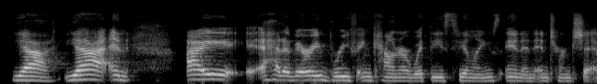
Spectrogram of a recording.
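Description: A woman with a normal speaking voice talks at a medium pitch and fairly slow pace, with fairly even intonation, in a very clean recording against a silent background. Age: 20s. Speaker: podcast host and teacher. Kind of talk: casual interview chat.

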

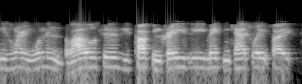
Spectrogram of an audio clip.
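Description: A man's fairly high voice at a fairly slow pace, an ordinary speaking voice with ordinary pitch variation. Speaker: co-host MMA commentator. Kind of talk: casual chat about MMA, profane.

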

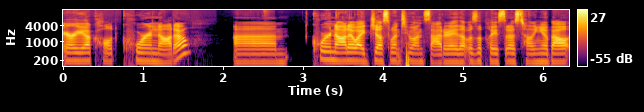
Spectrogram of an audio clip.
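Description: A woman with an American accent speaks at a medium pitch in a bright, sharp tone with monotone, flat intonation, the sound dry and close with no echo on a very clean recording with a silent background. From Pennsylvania, outside Philadelphia. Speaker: traveler. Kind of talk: casual interview.

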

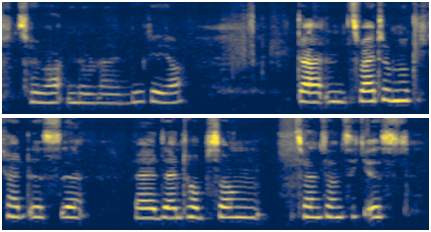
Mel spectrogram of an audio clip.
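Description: Very slow and high-pitched, a woman speaks with fairly even intonation and big swings in loudness. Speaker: podcaster. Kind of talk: reading aloud. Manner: halting.

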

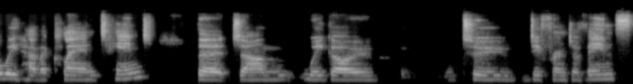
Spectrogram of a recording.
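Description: A woman's fairly low voice in an Australian accent, flat and monotone. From Australia, Victoria. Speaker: magazine editor and genealogy enthusiast. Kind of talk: casual interview.

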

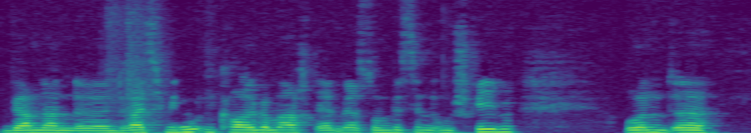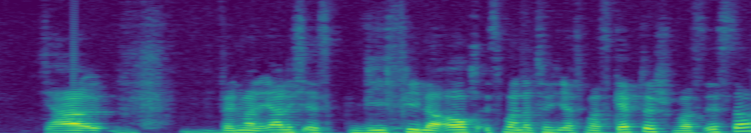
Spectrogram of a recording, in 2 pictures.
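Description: Intonation stays fairly even as an ordinary speaking voice keeps a moderate pace. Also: man, fairly high pitch for a man. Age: 20s. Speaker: fitness coaching client. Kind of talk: casual interview chat.

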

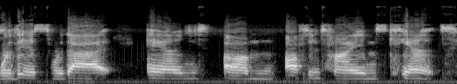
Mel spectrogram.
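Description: Through noticeable background noise, a woman speaks at a very deep, low pitch. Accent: American. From US East Coast (Boston and New York). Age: 40s. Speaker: spiritual priestess and life coach. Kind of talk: casual interview chat.

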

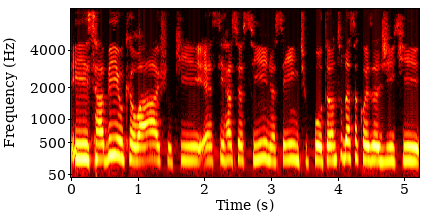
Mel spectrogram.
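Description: A woman with a normal speaking voice talks at a fairly slow pace and fairly high pitch. Her intonation is fairly even, with hardly any pauses. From Brazil, interior of São Paulo state. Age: 30s. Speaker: yoga teacher and psychologist. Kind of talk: casual chat.

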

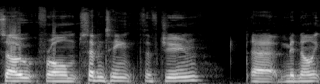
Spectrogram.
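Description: On a very clean recording with a silent background, a man speaks with a rural English accent. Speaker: podcast co-host. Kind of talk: casual chat. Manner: clear.

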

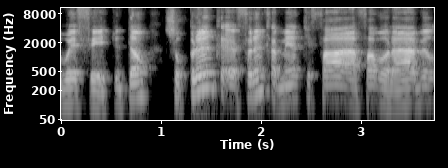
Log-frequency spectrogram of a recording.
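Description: Against a quiet background, a man speaks with a fairly high pitch, a bright, sharp tone and lively intonation. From southern Brazil, rural Rio Grande do Sul. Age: 60s. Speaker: plant physiology professor and consultant. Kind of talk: expert interview on a livestream. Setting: online livestream.

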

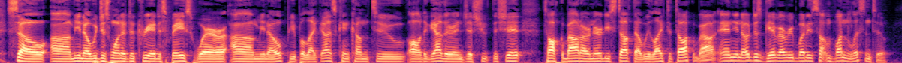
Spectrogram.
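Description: With a normal speaking voice, a man talks at a fairly quick pace and medium pitch, his intonation fairly even and with hardly any pauses. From Pennsylvania, US. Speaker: podcast co-host. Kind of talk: casual chat.

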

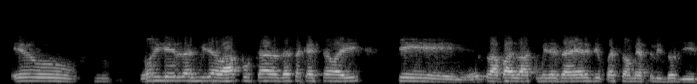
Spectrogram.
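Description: With a fairly high pitch, the man uses an unremarkable speaking voice at a moderate pace. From Sergipe, Brazil. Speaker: miles reseller and former course student. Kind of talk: casual interview chat.

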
